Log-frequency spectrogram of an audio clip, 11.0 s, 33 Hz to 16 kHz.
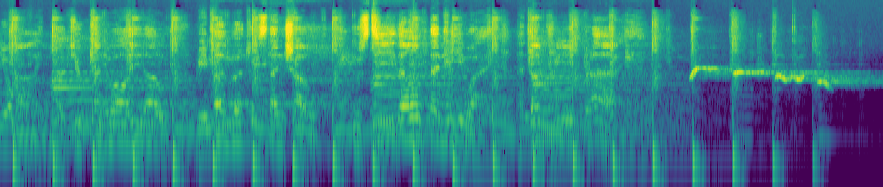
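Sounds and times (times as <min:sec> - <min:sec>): song beats: 0:00.0 - 0:11.0
whistled melody: 0:08.4 - 0:11.0.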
